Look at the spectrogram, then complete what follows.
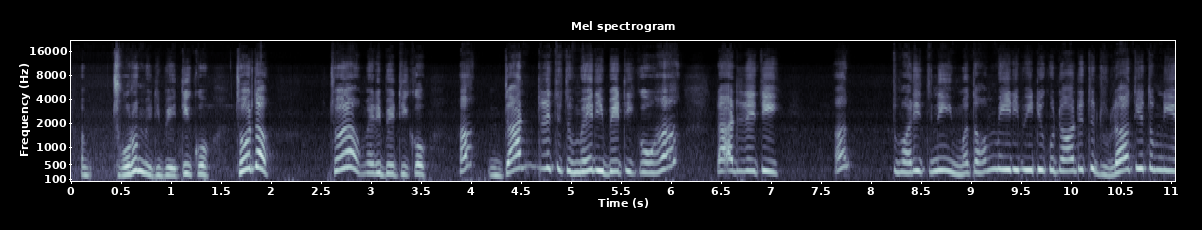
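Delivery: loud, high-pitched protective outrage; indignant confrontation. Acted. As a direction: tell off your partner for making your child cry. Father confronts mother over scolding daughter. (गुस्से में फटकारते हुए)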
